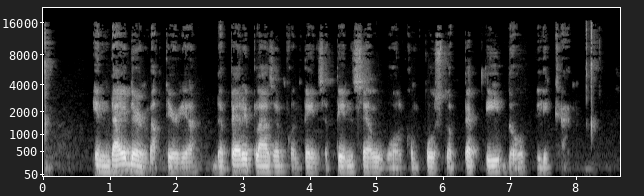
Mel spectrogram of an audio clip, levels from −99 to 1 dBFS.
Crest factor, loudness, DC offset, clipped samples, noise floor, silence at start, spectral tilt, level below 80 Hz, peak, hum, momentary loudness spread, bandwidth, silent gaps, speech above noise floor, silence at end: 18 dB; -19 LUFS; under 0.1%; under 0.1%; -66 dBFS; 0 s; -5.5 dB/octave; -62 dBFS; 0 dBFS; none; 19 LU; 16.5 kHz; none; 47 dB; 0.4 s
